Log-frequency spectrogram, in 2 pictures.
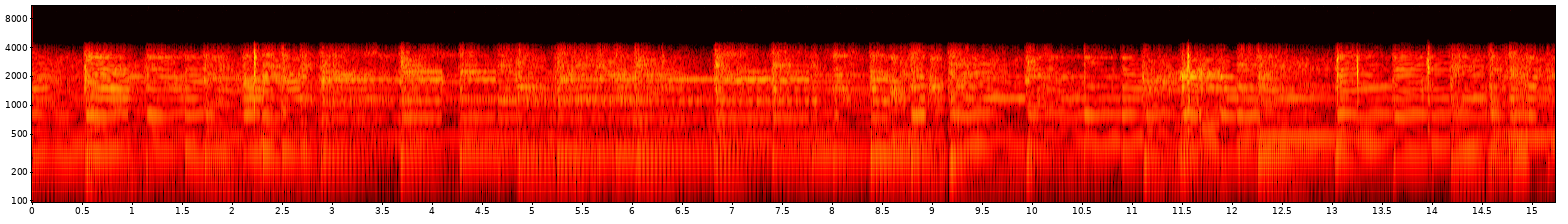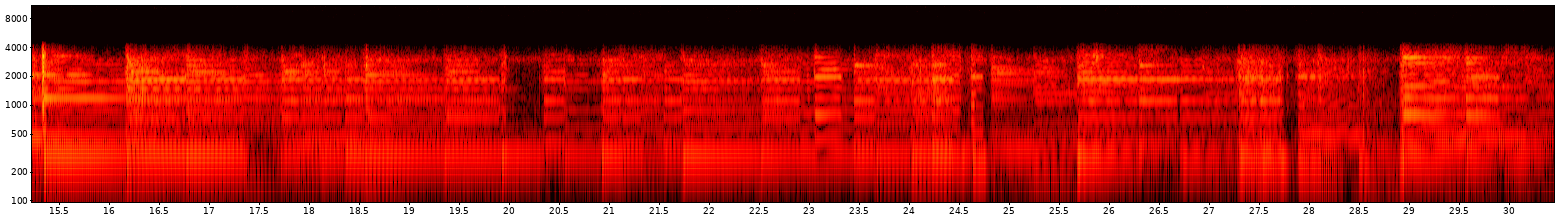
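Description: Acoustic guitar playing: a run of plucked notes and strummed chords, a little softer in the second half.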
